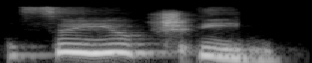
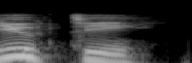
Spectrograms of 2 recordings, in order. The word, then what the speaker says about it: Suyukti: It's Suyukti. Oh, so Yukti? Yeah, it's like SU is pronounced Su, YU is U, and then there's a KTI. That might be tricky. Suyukti.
